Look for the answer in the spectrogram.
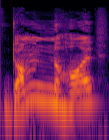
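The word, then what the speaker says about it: Domhnall: Dom Hall. Spricht man das eigentlich, ist das N eigentlich silent? Spricht man ihn einfach Dom Hall aus oder Dom Hall? Oh Gott. Ich würde das N nicht aussprechen.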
